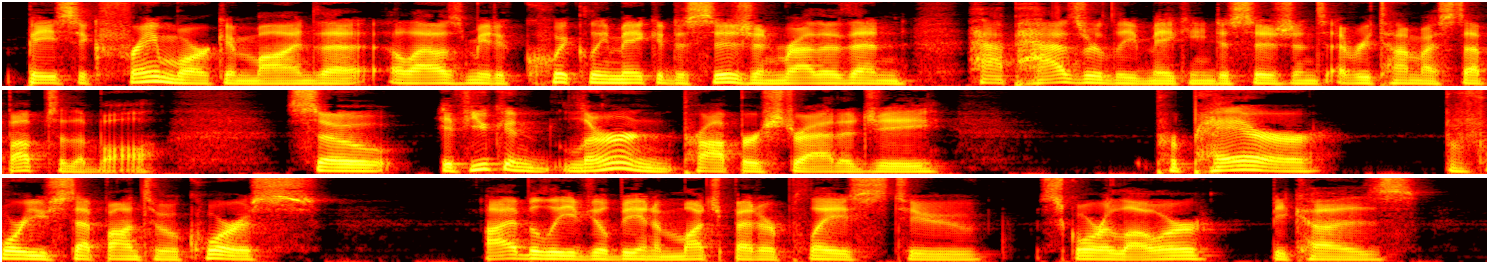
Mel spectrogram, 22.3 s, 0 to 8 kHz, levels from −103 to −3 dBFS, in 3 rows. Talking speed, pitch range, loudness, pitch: 140 wpm, 95-115 Hz, -24 LUFS, 105 Hz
